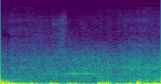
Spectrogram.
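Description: Wind rumbling on the microphone, uneven and low, with a faint steady tone joining about a second in.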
